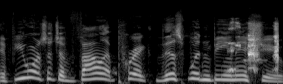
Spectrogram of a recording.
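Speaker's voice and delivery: very loud yelling. Retelling what a character yells at his sword: retelling his yell. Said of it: "holding the sword up and yelling".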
